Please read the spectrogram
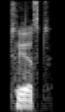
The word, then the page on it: tierced: British English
